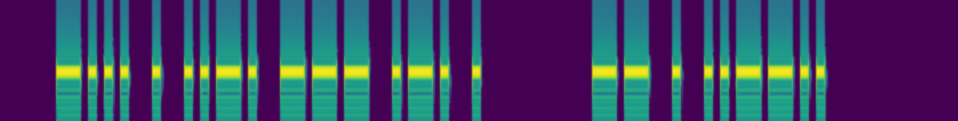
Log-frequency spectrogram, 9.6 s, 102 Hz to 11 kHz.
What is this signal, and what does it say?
Morse code, heard as a keyed tone, about 15 wpm, 700 Hz. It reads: BEFORE ME?
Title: 2x Word-Spacing - Sentences from Top 200 Words - 15wpm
